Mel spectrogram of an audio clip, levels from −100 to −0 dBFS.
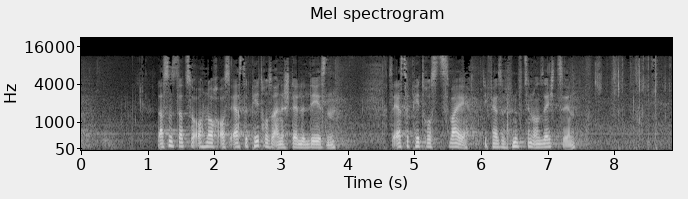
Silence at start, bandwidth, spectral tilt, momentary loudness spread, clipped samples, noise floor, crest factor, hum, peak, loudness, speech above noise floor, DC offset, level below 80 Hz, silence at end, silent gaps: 0 s; 11.5 kHz; -5.5 dB/octave; 18 LU; under 0.1%; -50 dBFS; 20 dB; none; -6 dBFS; -24 LUFS; 26 dB; under 0.1%; -60 dBFS; 0 s; none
